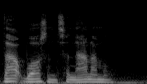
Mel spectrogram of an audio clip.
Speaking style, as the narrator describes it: Ian, under his breath, said

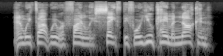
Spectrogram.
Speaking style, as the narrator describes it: Simon growled

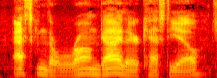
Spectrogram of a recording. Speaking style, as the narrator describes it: Jace says

